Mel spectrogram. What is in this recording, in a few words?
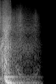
ZULU CLAP; Univers Sons - Kitch 70s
